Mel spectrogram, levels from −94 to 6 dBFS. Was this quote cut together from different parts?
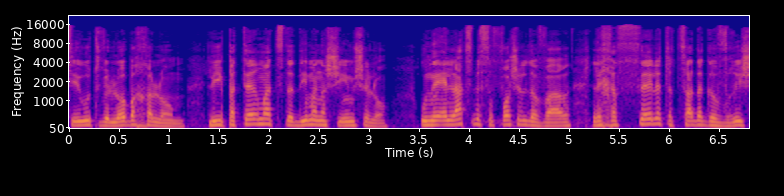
no; 0 cuts

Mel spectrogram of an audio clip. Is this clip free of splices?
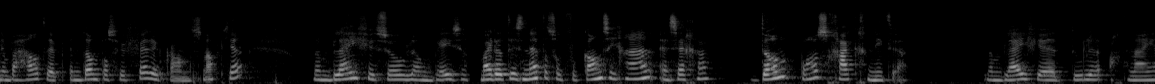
no; 3 cuts; at 4.7 s, 7.4 s, 9.8 s

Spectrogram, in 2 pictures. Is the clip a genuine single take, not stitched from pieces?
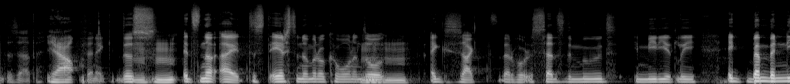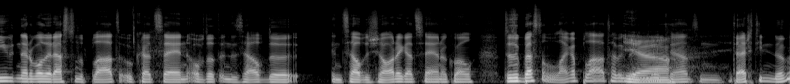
yes; 0 cuts

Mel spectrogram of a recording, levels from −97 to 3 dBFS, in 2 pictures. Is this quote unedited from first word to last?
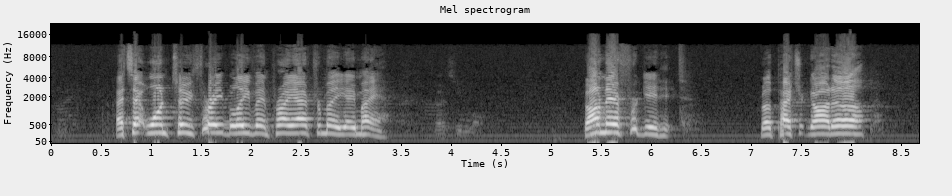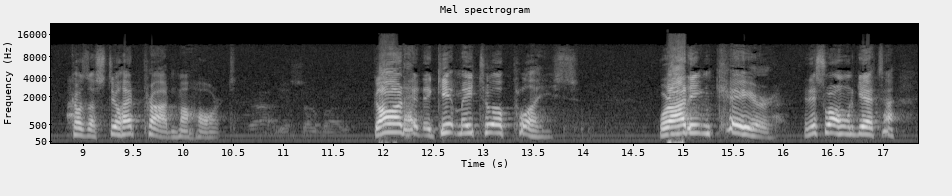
no; 1 cut; at 8.8 s

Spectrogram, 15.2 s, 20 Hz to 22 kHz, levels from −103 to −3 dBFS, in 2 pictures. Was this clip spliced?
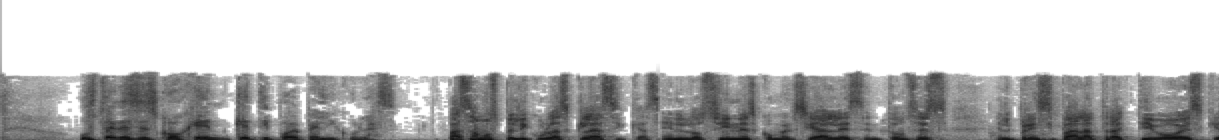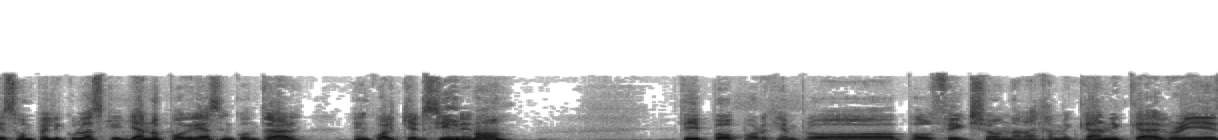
yes; 2 cuts; at 2.7 s, 4.1 s

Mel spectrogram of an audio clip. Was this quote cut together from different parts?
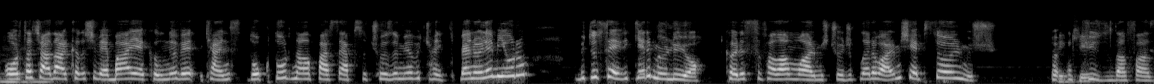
no; 0 cuts

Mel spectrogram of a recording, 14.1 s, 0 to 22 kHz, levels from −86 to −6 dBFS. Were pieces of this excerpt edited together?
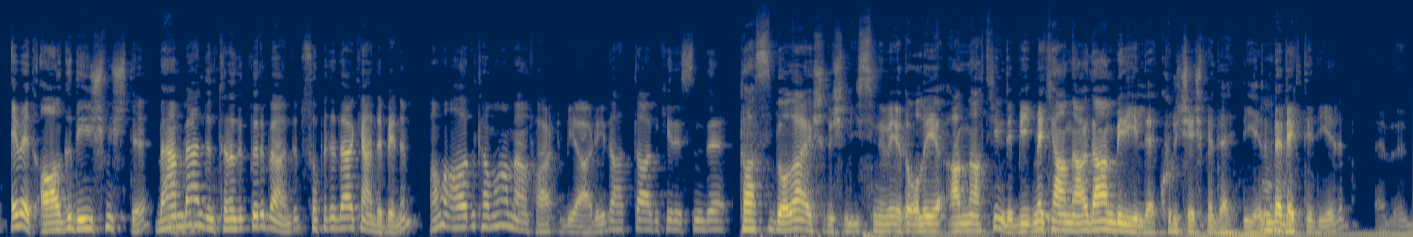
no; 0 cuts

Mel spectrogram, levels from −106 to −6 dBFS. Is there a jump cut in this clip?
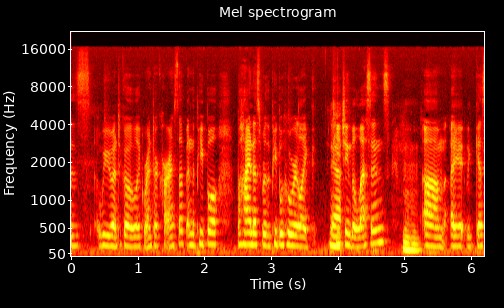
no; 0 cuts

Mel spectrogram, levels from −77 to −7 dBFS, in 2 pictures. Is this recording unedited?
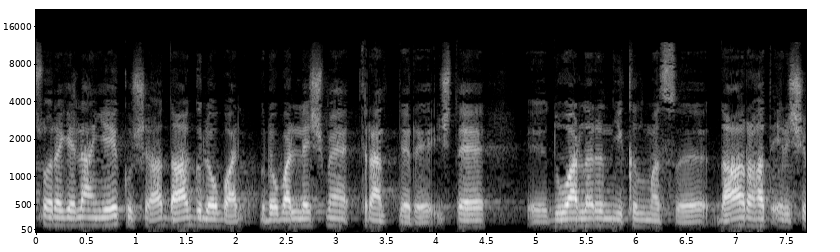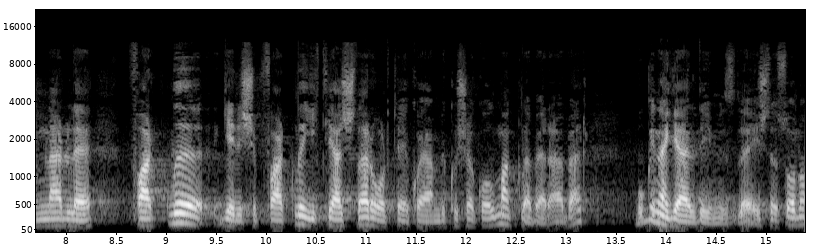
yes; 0 cuts

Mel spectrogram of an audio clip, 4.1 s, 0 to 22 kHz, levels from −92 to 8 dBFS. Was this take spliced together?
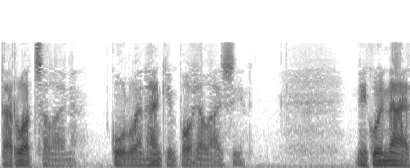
no; 0 cuts

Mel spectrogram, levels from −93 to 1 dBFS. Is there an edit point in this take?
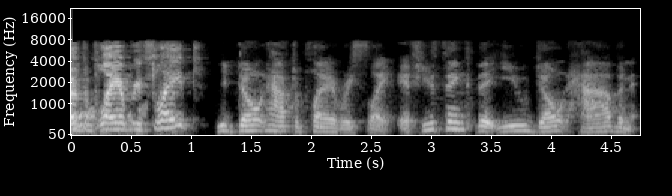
no; 0 cuts

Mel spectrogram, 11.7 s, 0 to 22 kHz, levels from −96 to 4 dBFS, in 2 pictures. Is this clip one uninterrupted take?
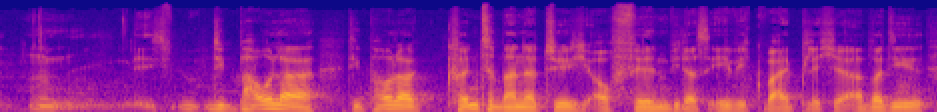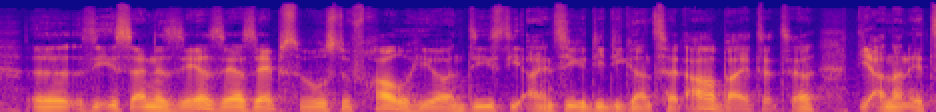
yes; 0 cuts

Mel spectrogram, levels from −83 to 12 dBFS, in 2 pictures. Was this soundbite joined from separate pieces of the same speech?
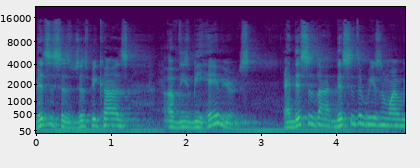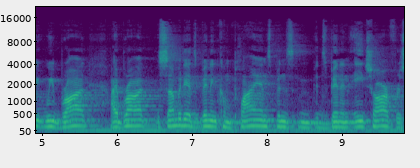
yes; 1 cut; at 1.7 s

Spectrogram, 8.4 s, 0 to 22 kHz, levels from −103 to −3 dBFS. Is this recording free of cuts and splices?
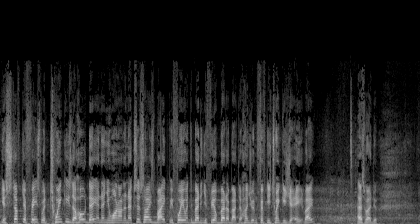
yes; 0 cuts

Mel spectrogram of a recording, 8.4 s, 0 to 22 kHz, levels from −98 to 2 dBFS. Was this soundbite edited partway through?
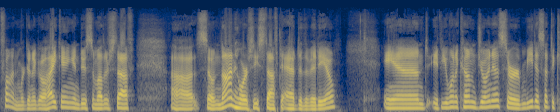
no; 0 cuts

